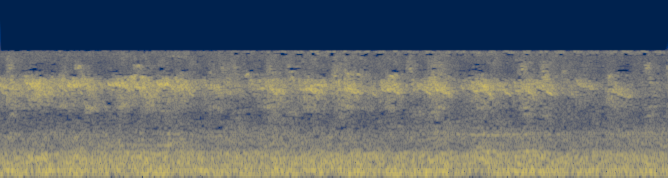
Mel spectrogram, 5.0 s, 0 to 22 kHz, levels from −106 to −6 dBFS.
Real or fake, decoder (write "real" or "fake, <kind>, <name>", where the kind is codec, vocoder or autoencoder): real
